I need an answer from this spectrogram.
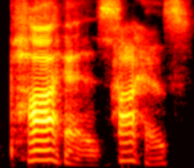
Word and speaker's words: Pages: And if Pages, I guess, is back in the lineup, you could give him a look at 25. Oh yeah. Pages. It's Pajes. Pajes is how you pronounce it.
